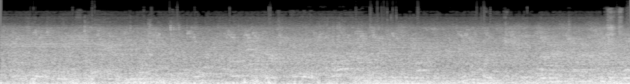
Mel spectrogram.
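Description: Small scooter wheels roll and rattle over paving stones.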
